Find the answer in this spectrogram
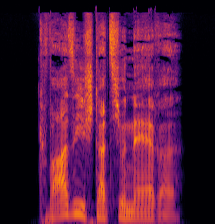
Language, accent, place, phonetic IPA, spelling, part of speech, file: German, Germany, Berlin, [ˈkvaːziʃtat͡si̯oˌnɛːʁə], quasistationäre, adjective, De-quasistationäre.ogg
- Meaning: inflection of quasistationär: 1. strong/mixed nominative/accusative feminine singular 2. strong nominative/accusative plural 3. weak nominative all-gender singular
